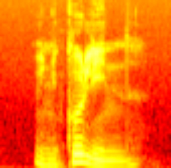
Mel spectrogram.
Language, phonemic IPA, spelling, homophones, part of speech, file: French, /kɔ.lin/, colline, choline, noun, Fr-colline.ogg
- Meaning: hill, downs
